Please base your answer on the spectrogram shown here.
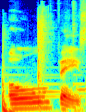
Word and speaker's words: Hommeface: Yes, the H is silent. Homeface.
